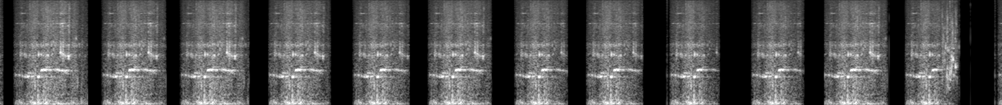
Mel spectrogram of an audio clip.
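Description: A fishing reel whirs as it is wound in, in short repeated bursts.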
